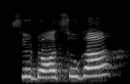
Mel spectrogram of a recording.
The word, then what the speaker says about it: Pseudotsuga: If I write down this word, How will you come to know that P is silent?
